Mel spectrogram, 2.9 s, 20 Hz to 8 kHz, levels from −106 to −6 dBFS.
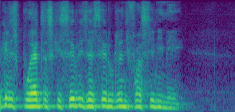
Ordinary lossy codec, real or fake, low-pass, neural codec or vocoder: none; real; none; none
